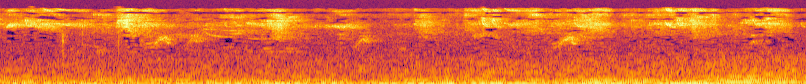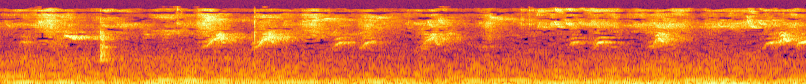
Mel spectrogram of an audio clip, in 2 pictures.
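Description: Small birds chirping, many short high chirps overlapping throughout, over a low steady hum.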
